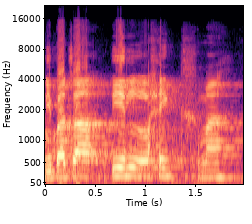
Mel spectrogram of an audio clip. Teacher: ketika kita membaca wakaf maka mengganti ta dengan ha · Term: ibdal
